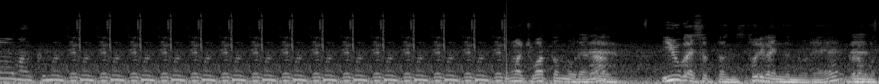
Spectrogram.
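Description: From 0.81 s to 5.06 s the audio falls into a broken-record loop. A fragment about 0.30 s long plays 14 times back to back, each repeat identical, and whatever sound should have filled those four seconds never arrives. The likely cause is a player or stream that stalled and kept resending the last piece it held. Unlike an echo, the repeats do not decay or overlap. Unlike a dropout or stutter, there is no gap, just seamless exact copies.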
